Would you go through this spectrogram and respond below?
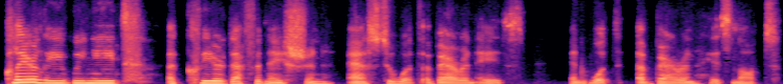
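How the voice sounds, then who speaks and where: A woman with a Portuguese accent talks in an unhurried, earnest podcast monologue. Her low voice carries a gravelly fry. The sound is dry and close, with little room around it. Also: darkish tone, no echo. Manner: earnest, explanatory, with fillers and restarts. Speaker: podcast host.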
